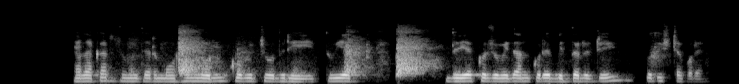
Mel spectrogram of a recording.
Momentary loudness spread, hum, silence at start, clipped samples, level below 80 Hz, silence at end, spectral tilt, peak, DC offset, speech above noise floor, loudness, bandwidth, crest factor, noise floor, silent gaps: 12 LU; none; 0.75 s; under 0.1%; -62 dBFS; 0.4 s; -8.5 dB/octave; -2 dBFS; under 0.1%; 70 dB; -18 LUFS; 6.2 kHz; 16 dB; -87 dBFS; none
